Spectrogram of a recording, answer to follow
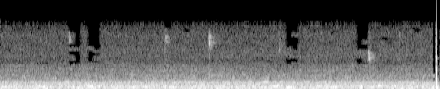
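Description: Steady low hiss with a constant low hum, and a few faint short ticks.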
